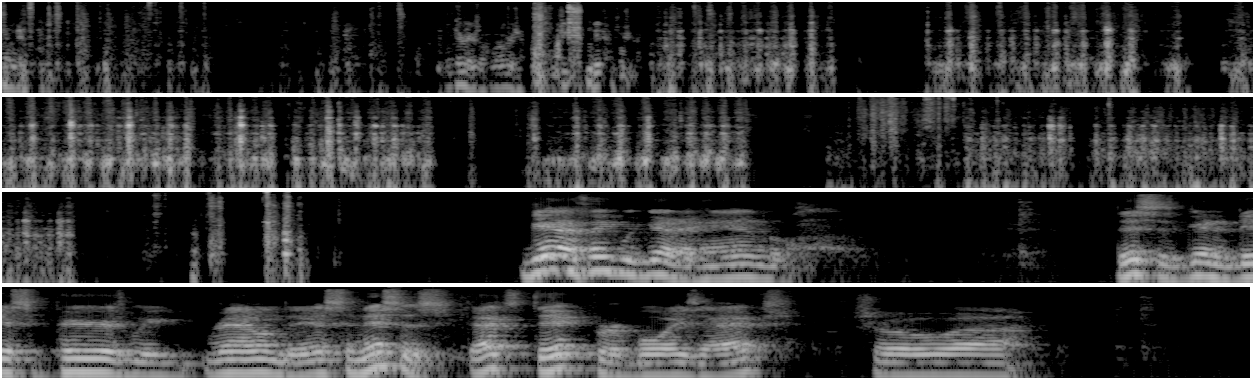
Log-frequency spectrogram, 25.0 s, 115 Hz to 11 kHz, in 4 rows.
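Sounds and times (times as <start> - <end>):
hand tool scraping wood: 0.0 - 14.0.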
